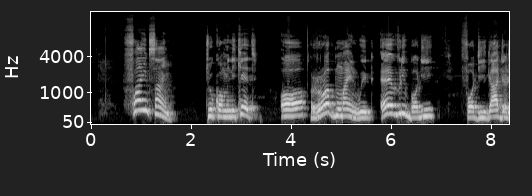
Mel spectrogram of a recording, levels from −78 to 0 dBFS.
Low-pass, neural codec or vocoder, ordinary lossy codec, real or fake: 14.4 kHz; vocoder, 48 kHz, 128 mel bands, Vocos; none; fake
